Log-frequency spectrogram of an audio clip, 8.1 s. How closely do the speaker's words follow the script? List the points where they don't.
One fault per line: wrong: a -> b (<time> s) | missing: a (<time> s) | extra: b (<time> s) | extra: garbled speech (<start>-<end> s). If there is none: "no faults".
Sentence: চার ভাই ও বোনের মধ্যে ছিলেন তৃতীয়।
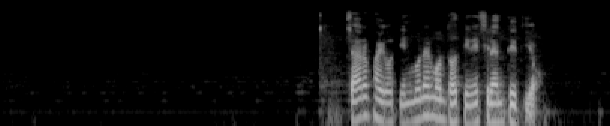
extra: তিন (5.3 s)
extra: তিনি (6.2 s)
